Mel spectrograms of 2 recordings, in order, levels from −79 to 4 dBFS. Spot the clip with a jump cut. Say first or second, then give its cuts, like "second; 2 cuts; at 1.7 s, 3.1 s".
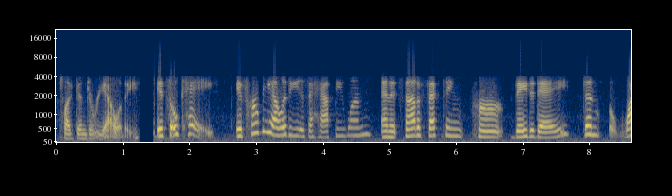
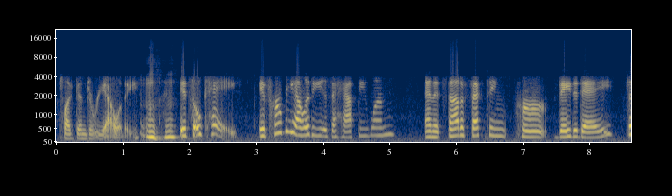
first; 2 cuts; at 1.4 s, 4.7 s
